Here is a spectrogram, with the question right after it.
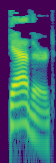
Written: gathered

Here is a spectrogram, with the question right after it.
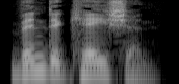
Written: vindication

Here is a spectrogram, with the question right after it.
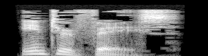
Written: interface

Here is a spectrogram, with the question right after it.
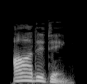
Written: auditing

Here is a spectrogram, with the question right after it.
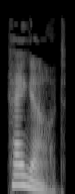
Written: Hangout

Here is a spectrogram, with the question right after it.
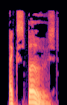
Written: exposed

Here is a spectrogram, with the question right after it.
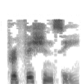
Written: Proficiency

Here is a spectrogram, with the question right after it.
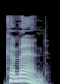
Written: commend

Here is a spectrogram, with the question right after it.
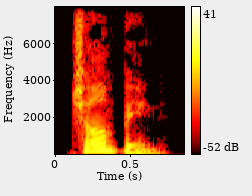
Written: chomping

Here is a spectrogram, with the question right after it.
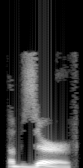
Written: observe

